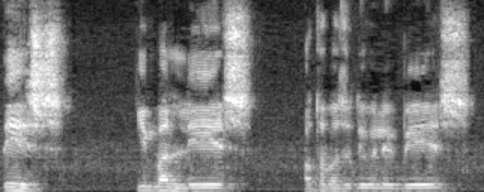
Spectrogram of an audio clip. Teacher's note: একারটি যে এ ধ্বনিটি ছিল সেটা কিন্তু সংবৃত আকারে উচ্চারিত হচ্ছে।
